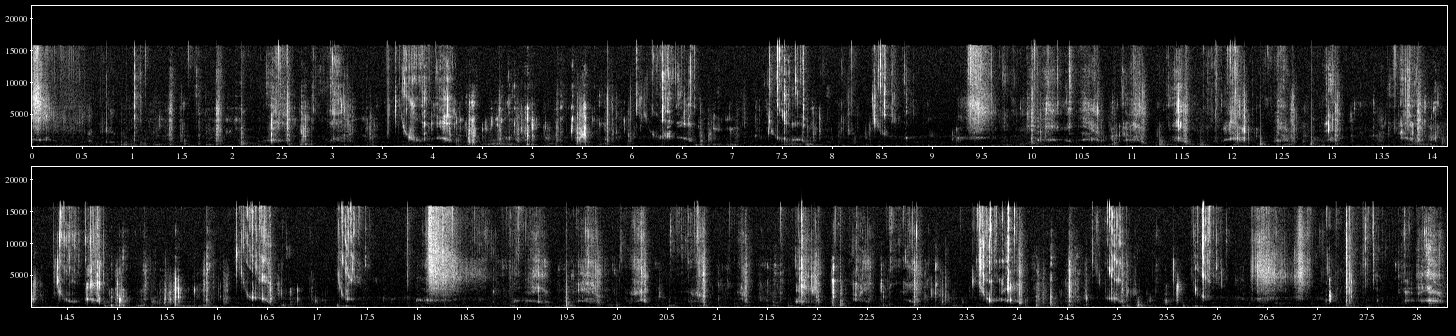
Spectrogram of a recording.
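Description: Biting and chewing a chocolate brownie into an ASMR microphone: a steady, irregular run of small clicks and smacks of the mouth.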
